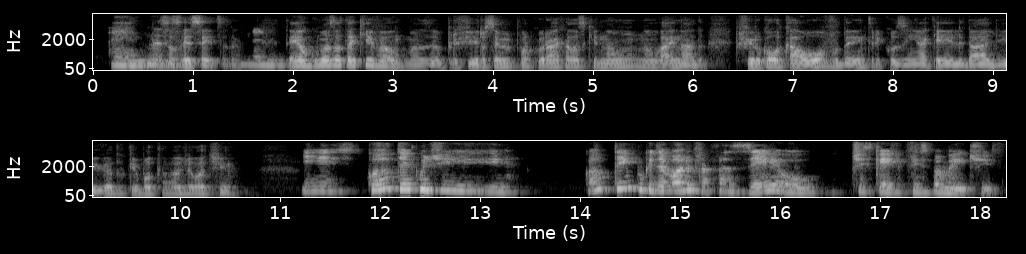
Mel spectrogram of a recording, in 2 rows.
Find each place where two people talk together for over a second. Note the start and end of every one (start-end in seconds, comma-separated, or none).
none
